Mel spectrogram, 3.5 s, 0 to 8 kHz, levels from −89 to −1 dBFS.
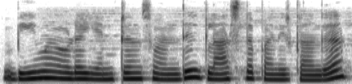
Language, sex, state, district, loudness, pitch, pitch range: Tamil, female, Tamil Nadu, Kanyakumari, -13 LUFS, 205 Hz, 190-220 Hz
